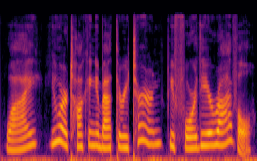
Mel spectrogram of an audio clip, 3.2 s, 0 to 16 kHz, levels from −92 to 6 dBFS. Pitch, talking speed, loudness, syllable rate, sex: 260 Hz, 185 wpm, -17 LUFS, 6.1 syllables/s, female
